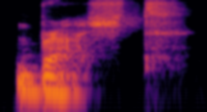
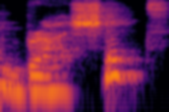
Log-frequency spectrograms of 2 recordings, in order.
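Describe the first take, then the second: First: The ending is a plain t sound. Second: The ending is said as a separate syllable. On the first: The speaker calls it right. "It has to be brushed" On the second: The speaker calls it wrong. "you don't say brushed"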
